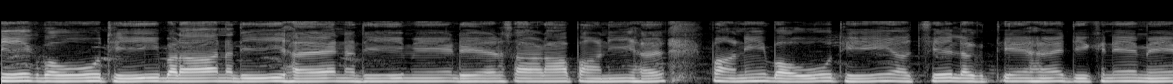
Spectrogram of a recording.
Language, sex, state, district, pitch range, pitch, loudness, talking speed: Magahi, male, Bihar, Gaya, 140-150 Hz, 145 Hz, -15 LUFS, 100 wpm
